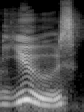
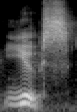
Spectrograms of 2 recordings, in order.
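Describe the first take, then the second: First: The word ends with a Z sound. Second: The word ends with an S sound. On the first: It is the verb. "the verb use, where S has the Z sound" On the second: It is the noun. "the noun form of the word use"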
